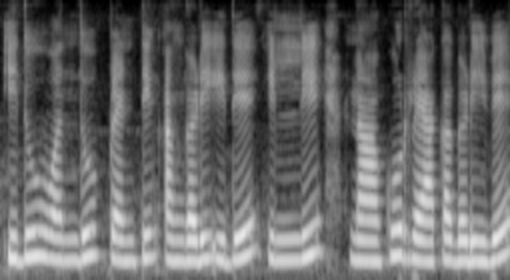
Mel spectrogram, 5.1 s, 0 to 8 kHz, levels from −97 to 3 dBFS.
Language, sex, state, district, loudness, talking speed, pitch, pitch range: Kannada, female, Karnataka, Bidar, -14 LUFS, 105 wpm, 235 Hz, 220-255 Hz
